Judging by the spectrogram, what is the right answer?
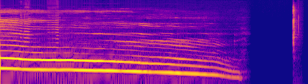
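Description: A person imitates a wolf-like howl with their voice, one loud, close, sustained call lasting over two seconds that slowly slides downward in pitch before breaking off, followed by a faint tap.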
